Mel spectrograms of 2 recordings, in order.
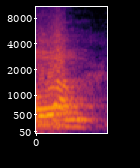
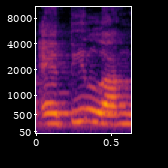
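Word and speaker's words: e-tilang: Bukan etilang, dibacanya itilang.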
